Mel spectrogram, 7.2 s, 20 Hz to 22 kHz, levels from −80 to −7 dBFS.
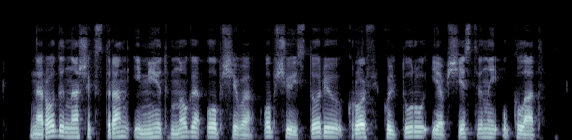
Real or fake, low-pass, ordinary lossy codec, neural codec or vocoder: real; 10.8 kHz; MP3, 96 kbps; none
